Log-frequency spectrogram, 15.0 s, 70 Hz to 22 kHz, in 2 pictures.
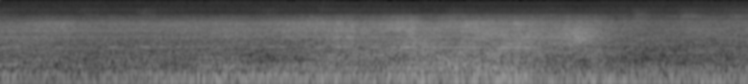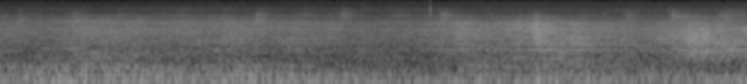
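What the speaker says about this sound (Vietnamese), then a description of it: "mời mọi người chiêm ngưỡng pha cất cánh của chiếc Airbus A350-900 này nha" A Vietnam Airlines Airbus A350-900 takes off, its jet engines producing a loud, sustained broadband roar that holds steady throughout without any break.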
